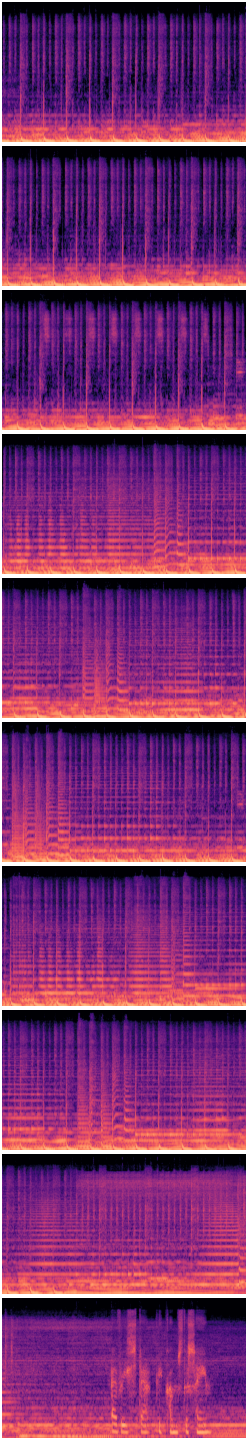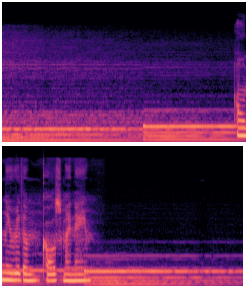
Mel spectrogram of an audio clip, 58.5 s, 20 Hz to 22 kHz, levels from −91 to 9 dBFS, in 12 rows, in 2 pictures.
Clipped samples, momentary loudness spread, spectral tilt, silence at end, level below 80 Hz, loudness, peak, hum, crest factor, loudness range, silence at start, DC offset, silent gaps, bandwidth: under 0.1%; 7 LU; -6.5 dB/octave; 0 s; -12 dBFS; -13 LUFS; 0 dBFS; none; 10 dB; 3 LU; 0 s; under 0.1%; none; 13 kHz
